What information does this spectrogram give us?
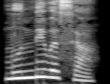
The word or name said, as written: ಮಂದವಿಸು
